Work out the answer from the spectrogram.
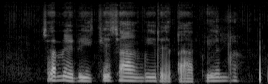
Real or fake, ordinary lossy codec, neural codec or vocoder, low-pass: fake; none; codec, 44.1 kHz, 2.6 kbps, SNAC; none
